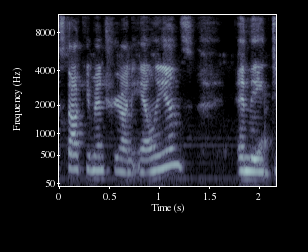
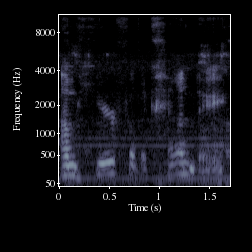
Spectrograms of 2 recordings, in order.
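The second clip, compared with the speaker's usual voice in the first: creepy, hushed, whispered stranger voice; 5 semitones lower, 16 dB quieter than usual. Imagining a creepy guy knocking on someone's door, in creepy weird guy voice. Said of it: "like a creepy, weird guy knocking".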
